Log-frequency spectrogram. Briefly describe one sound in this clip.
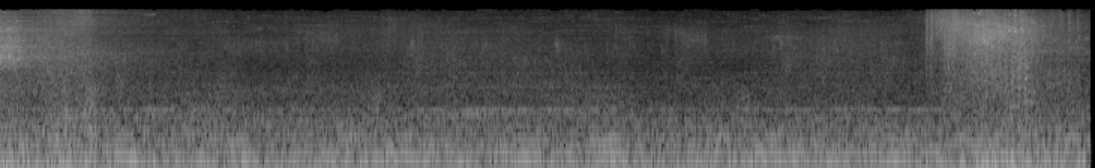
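A triumphant music cue plays softly.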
